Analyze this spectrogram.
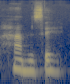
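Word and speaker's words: همزه: pronunciation could be different in persian the pronunciation of hamze and ain are the same both of them glutathione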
